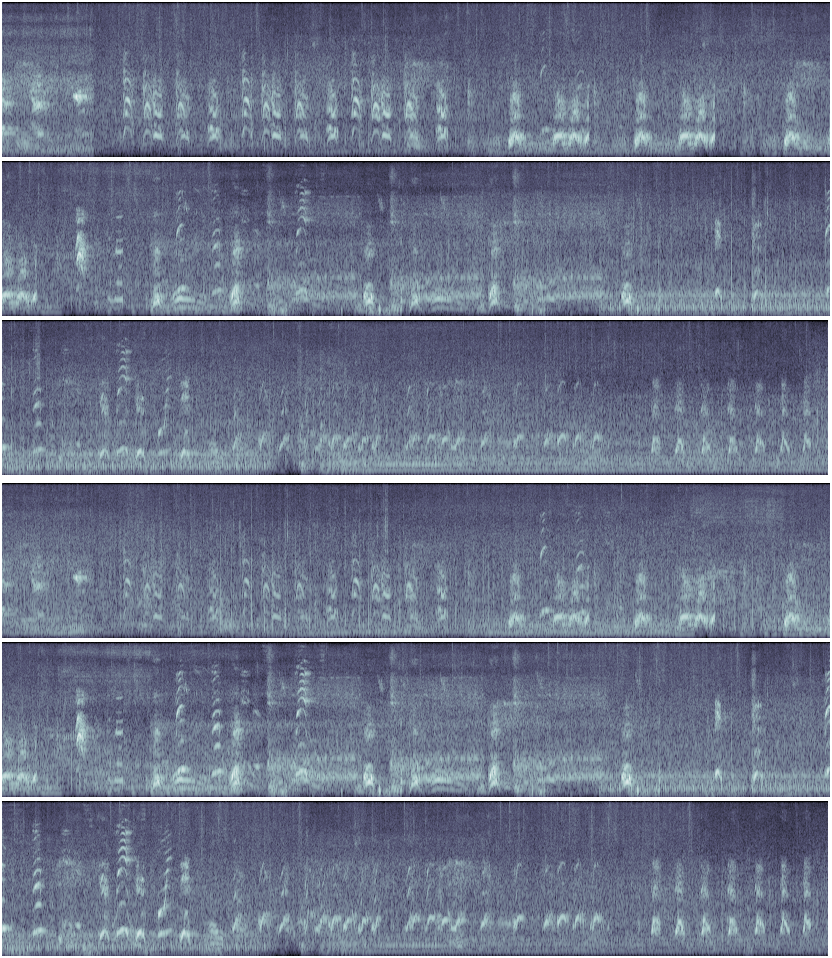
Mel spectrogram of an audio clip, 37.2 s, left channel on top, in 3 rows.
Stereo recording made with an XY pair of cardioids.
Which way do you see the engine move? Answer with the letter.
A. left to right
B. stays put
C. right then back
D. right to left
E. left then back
D.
